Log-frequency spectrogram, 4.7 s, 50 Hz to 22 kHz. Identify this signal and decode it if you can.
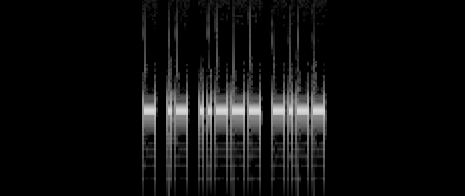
Morse code, heard as a keyed tone, about 30 wpm, 700 Hz. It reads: TA2Y
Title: DXCC-100 Call Signs - 4 Characters - 30wpm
